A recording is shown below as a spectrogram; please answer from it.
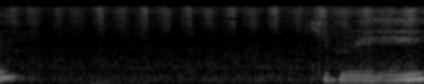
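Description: Wax crayon rubbing back and forth on paper, coloring in a square of a worksheet, faint.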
